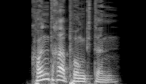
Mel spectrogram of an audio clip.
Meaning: dative plural of Kontrapunkt
- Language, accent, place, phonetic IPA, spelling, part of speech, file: German, Germany, Berlin, [ˈkɔntʁaˌpʊŋktn̩], Kontrapunkten, noun, De-Kontrapunkten.ogg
